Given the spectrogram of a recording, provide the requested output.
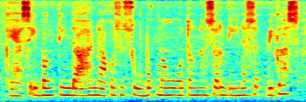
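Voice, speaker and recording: A woman's voice: mid-range voice, completely flat delivery, brisk, a little mellow, close to an everyday voice. A woman playing a sad, earnest young boy in a radio drama, polite and pleading. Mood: worried. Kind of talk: Filipino radio drama acting.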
